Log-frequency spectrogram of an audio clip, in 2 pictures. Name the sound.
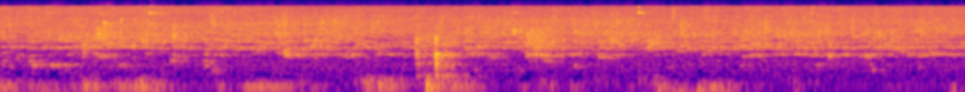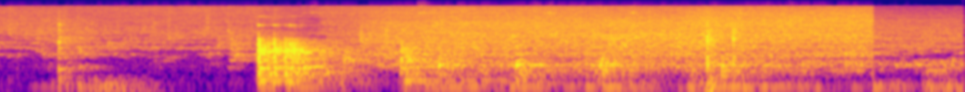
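fenugreek leaves frying in oil for egg bhurji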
